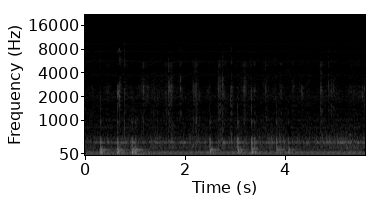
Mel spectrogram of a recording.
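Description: Faint chewing of a mouthful of crispy chicken burger: soft, irregular clicks and thuds of the jaw and food, more of them in the first few seconds. The chicken's coating is crispier than usual.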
